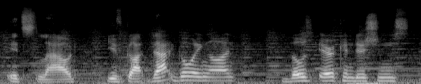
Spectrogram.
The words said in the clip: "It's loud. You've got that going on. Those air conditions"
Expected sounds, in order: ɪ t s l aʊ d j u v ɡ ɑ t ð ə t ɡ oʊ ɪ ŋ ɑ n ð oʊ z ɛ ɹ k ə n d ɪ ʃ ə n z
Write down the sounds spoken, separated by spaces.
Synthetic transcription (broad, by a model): ɪ t s l aʊ d j u v ɡ ɑ t ð ə t ɡ oʊ ɪ ŋ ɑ n ð oʊ z ɛ ɹ k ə n d ɪ ʃ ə n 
